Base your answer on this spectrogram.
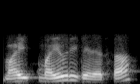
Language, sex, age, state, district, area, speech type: Tamil, male, 18-30, Tamil Nadu, Ariyalur, rural, conversation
